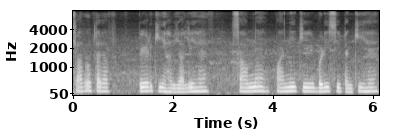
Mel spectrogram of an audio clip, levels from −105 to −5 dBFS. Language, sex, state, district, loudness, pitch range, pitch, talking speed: Hindi, male, Rajasthan, Bikaner, -16 LUFS, 130-145 Hz, 140 Hz, 125 wpm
